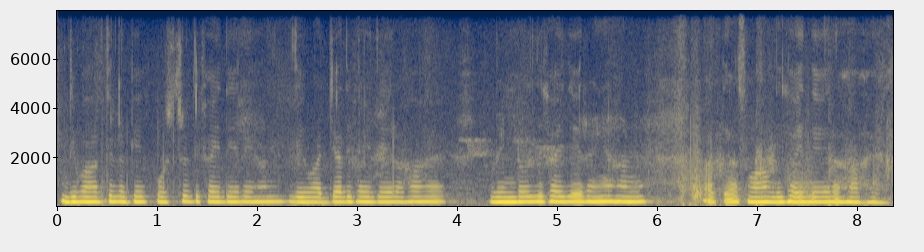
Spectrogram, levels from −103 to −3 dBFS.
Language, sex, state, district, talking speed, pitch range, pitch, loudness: Punjabi, female, Punjab, Fazilka, 180 wpm, 195-205 Hz, 200 Hz, -12 LUFS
